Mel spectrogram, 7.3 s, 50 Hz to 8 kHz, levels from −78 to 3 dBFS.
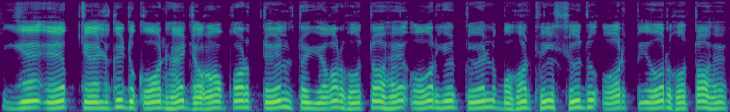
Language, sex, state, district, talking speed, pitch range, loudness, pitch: Hindi, male, Uttar Pradesh, Jyotiba Phule Nagar, 180 wpm, 155-175 Hz, -15 LUFS, 165 Hz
